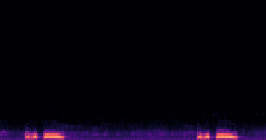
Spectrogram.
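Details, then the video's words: Spotted dove hen calling to stimulate a male: a hoot-hoot then a drawn-out coo, repeated twice with about three seconds of near silence between phrases. "Cu mái kích trống cực sung"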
